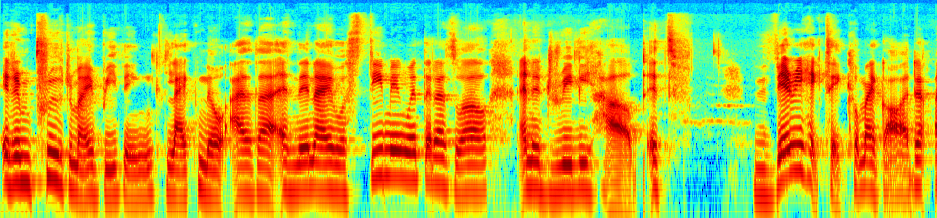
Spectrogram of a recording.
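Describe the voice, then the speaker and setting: A woman's voice: low voice, lively intonation, measured pace, a little mellow, highs cut off. Congested young woman from South Africa. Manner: repetitive, emphatic retelling. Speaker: vlogger. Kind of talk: casual vlog storytelling.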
